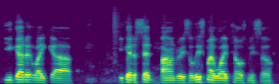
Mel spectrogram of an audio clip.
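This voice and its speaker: A man's voice: lowish voice, steady tone, fairly quick, no room sound. Easygoing man in his fifties. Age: 50s. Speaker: guest. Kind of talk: casual chat.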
